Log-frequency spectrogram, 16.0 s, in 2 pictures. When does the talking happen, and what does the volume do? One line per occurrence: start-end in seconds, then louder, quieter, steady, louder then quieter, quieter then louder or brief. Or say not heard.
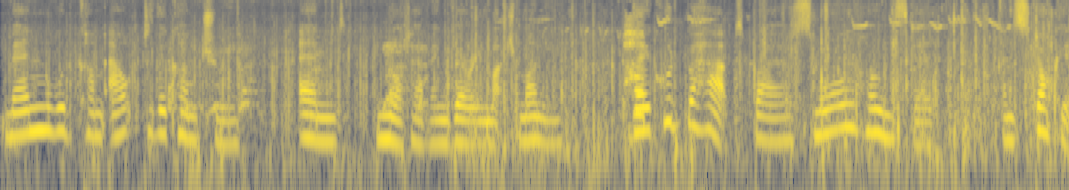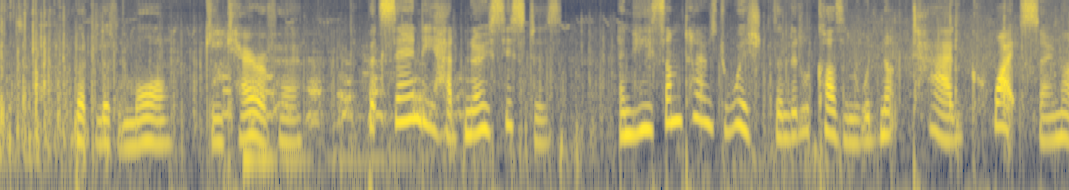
0.0-15.9 steady.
